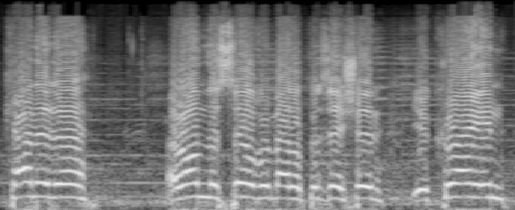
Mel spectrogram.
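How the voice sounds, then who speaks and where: High-pitched male live sports commentator. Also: fairly even intonation, normal speed, a bit bright, soft background music, rough recording. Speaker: event commentator and presenter.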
